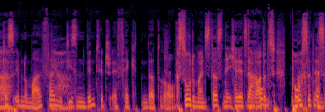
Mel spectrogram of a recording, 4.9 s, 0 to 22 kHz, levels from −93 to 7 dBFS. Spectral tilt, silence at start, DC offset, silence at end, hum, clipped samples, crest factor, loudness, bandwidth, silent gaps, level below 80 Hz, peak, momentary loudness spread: -4.5 dB/octave; 0 s; under 0.1%; 0 s; none; under 0.1%; 16 dB; -27 LUFS; 17.5 kHz; none; -38 dBFS; -10 dBFS; 8 LU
